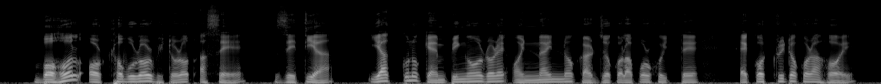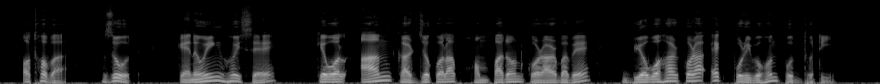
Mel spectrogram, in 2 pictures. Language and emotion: Assamese, neutral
